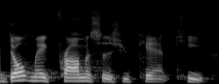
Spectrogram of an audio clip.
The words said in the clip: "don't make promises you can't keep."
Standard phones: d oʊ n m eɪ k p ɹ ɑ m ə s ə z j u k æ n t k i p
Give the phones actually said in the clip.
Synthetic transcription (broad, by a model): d oʊ n m eɪ k p ɹ ɑ m ə s ə z j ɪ k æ n k i p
